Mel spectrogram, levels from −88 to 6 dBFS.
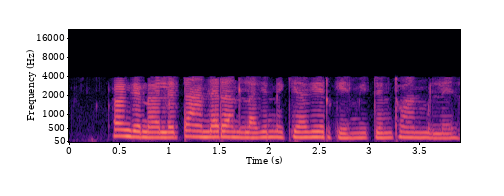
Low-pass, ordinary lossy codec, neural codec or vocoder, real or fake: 7.2 kHz; AAC, 16 kbps; vocoder, 44.1 kHz, 128 mel bands every 512 samples, BigVGAN v2; fake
